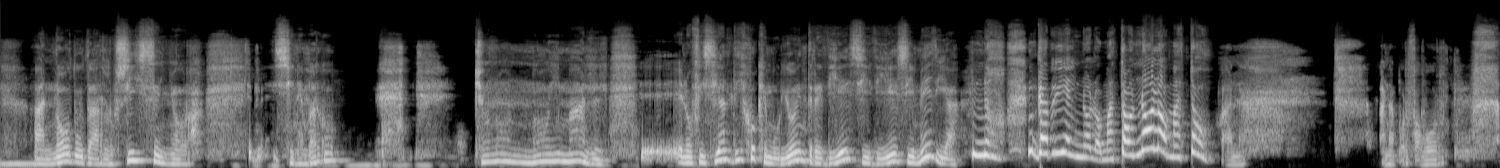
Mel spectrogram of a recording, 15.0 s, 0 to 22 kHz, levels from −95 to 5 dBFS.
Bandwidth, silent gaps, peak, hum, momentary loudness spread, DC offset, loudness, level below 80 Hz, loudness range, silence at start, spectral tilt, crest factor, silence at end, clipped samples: 12.5 kHz; none; 0 dBFS; none; 13 LU; under 0.1%; -18 LUFS; -46 dBFS; 7 LU; 0 s; -5 dB/octave; 16 dB; 0 s; under 0.1%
